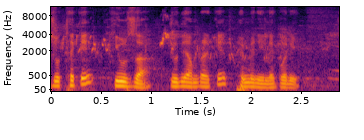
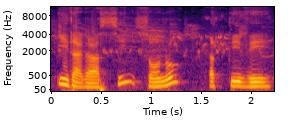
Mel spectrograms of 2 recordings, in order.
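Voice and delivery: very slow, each word laid out clearly; slow teacher demo; slow model reading; much slower than usual. Shown as a demonstration. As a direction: spell the sentence out slowly for learners. Teacher models Italian sentence.

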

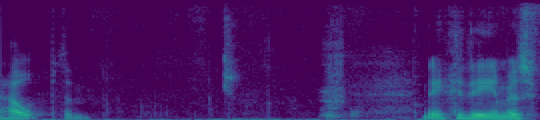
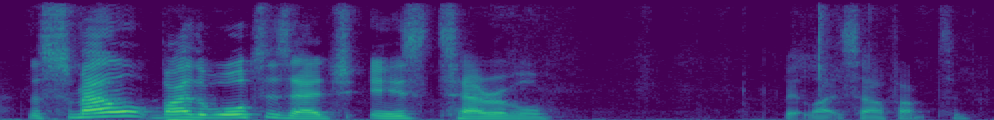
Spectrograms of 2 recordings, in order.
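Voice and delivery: usual speaking voice

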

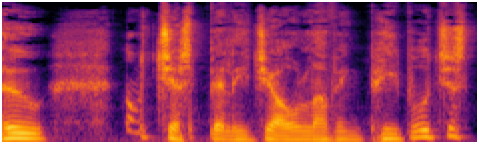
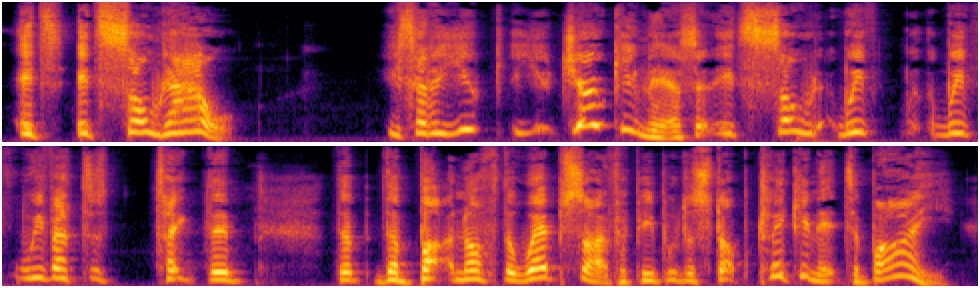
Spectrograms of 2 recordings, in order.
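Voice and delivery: high, excited rush of news; bursting to share the news; thrilled disbelief; 9 semitones higher than usual. Retold or imitated. Breathless news of sell-out.

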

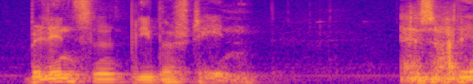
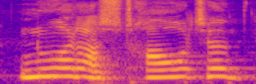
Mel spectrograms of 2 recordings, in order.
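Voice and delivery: timid hostess voice; slower than usual. Acted. Hostess helping out with lyrics.

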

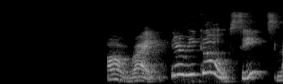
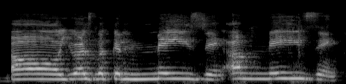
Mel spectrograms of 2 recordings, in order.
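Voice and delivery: excited praise; 8 dB louder, slower than usual. Acted. Teacher praising the children's crafts.

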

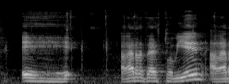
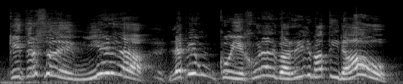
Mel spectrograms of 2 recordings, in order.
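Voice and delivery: indignant outcry; 13 semitones higher, 6 dB louder than usual. Real, not acted. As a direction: wail it like you can't believe it. Complaining the enemy knocked him. (queja indignada, aguda y alargada)

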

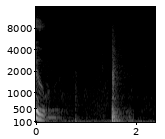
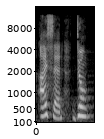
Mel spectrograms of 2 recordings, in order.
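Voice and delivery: angry warning; 4 semitones higher, 6 dB louder than usual. Acted. Warning him off a painful memory.

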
